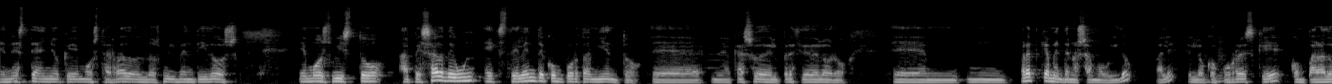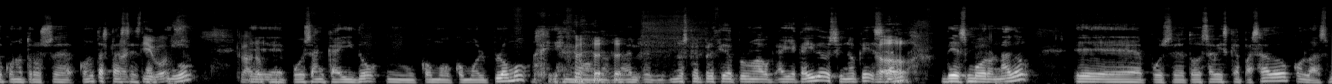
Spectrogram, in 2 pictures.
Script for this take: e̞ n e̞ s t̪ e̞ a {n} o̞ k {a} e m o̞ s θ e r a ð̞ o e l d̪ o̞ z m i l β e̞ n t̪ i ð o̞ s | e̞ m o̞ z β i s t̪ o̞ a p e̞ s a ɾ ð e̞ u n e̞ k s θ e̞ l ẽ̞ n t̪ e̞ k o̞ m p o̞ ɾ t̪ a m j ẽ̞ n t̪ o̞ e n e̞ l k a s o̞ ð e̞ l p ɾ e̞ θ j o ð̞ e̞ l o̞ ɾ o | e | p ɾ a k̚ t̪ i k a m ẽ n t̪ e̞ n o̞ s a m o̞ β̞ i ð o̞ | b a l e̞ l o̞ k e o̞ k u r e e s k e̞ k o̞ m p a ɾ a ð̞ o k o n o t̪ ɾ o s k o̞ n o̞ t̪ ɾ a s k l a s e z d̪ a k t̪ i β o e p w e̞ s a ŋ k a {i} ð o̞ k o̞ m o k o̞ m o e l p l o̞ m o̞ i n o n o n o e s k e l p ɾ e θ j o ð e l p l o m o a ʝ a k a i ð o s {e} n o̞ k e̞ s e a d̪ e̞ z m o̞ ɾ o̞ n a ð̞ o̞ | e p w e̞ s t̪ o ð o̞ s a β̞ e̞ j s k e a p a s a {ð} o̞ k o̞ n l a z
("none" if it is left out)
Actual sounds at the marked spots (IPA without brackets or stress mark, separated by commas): ɲ, e, i, i, ð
